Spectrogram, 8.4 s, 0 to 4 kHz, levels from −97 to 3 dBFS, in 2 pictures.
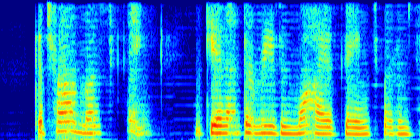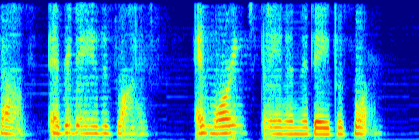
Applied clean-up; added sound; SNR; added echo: neural separator model SepFormer WHAMR!.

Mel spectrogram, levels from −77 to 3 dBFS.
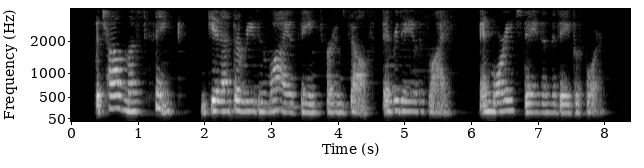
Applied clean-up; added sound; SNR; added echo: neural mask model DeepFilterNet 3.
